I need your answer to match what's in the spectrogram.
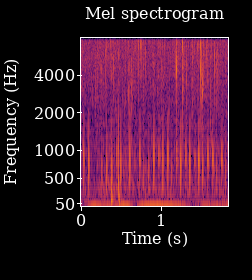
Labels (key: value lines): label: biophony, rattle
recorder: SoundTrap 500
